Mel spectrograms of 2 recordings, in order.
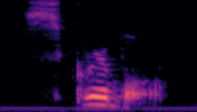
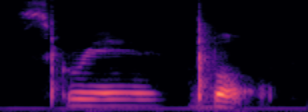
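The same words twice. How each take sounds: First: Said in the usual way. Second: "Scribble" broken in two, scrib, pause, ble; split into syllables. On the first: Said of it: "How about the word". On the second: Shown as a demonstration. Teacher counting syllables for the class, "Scribble" split as scrib... ble. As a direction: give each half of "Scribble" its own beat. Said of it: "Scribble has two syllables".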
